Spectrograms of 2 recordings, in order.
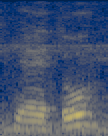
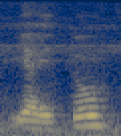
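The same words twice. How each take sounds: No difference in how they are said.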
